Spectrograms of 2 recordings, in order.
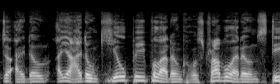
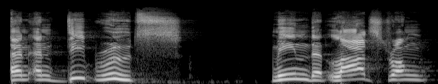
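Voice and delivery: preaching; 4 semitones higher than usual. Acted. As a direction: preach it with growing conviction. Preaching with rising force.

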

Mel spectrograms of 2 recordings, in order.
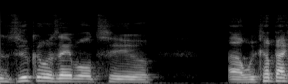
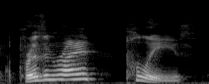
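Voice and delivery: mock incredulous; 8 semitones higher than usual. Chit Sang scoffing at the riot question, high then dismissive. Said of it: "And then Chit Sang".

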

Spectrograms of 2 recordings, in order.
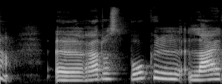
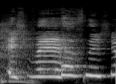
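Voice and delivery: weinerliches Kind; 12 semitones higher than usual. Retold or imitated. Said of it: "Und meine Mama so".

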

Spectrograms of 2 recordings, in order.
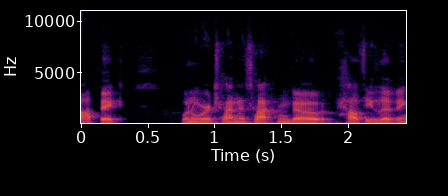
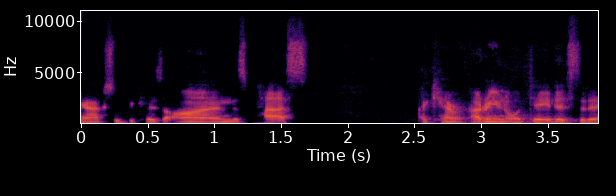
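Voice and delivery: normal talking voice

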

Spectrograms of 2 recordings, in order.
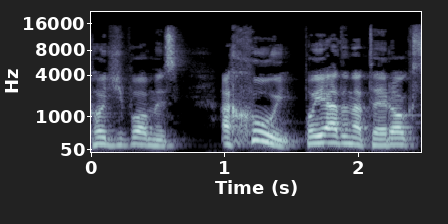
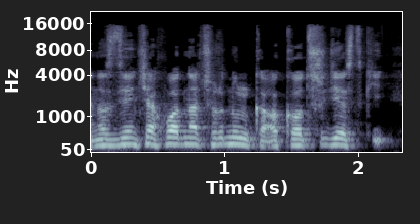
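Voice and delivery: usual speaking voice

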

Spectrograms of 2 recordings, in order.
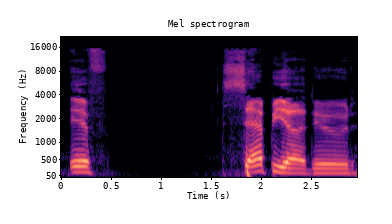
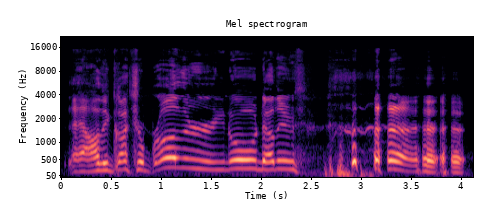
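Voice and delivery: much higher hammed-up thug voice; mock gangster story; 8 semitones higher, slower than usual. Gang member explaining to brother, high mock thug voice. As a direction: tell it like a cartoon gangster caught out.

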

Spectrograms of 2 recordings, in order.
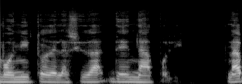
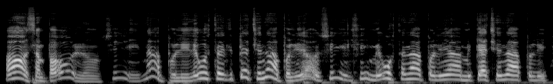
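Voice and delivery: much higher excited local voice; imitating the young Neapolitans; 10 semitones higher than usual. Young Napoli fans answer the lost tourist, high and eager. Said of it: "young locals answering".

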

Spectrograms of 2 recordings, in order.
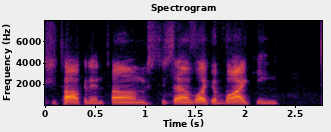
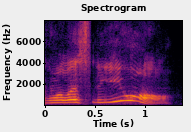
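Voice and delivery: high, teasing put-on voice; mocking comeback; 12 semitones higher than usual. Host retorts to guests who tease his accent, high mock voice. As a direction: toss it back in a silly high mock voice. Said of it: "I'm like".

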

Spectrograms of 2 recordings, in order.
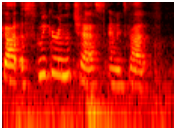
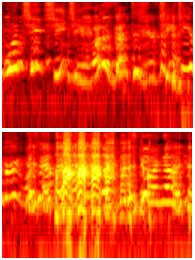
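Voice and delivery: confused husband; 6 semitones higher, 14 dB louder than usual. Retold or imitated. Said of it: "He's like".

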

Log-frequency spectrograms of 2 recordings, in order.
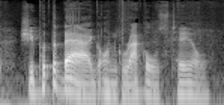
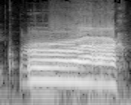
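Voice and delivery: long, loud, high beast howl; groaned quack; 10 semitones higher, 11 dB louder than usual. A narrator's reading. Beast groaning at the sleeping bird. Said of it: "groaned Grackle".

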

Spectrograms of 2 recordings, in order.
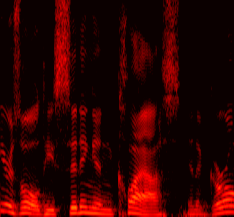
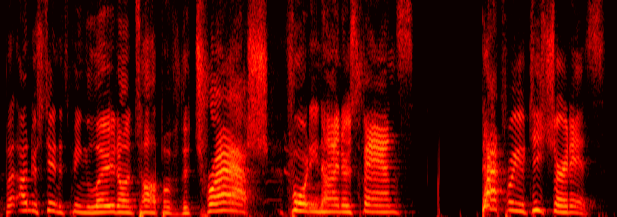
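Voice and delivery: building to a loud, slower taunt; defiant proclamation; 4 semitones higher, 6 dB louder than usual. Acted. Telling rival fans about the trashed T-shirt, loud defiance. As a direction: announce it to the whole crowd.

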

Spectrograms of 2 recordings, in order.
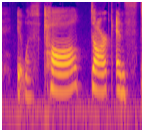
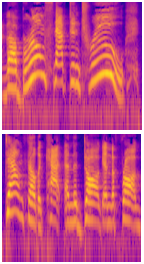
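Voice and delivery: ordinary delivery

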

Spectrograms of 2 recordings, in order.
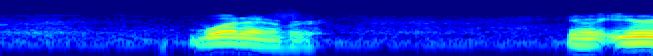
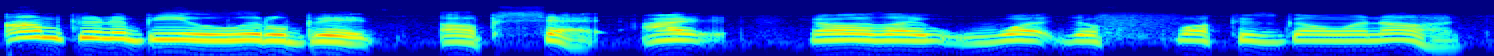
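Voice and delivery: higher-pitched, indignant retelling; affronted, at a raised pitch; upset disbelief; 6 semitones higher than usual. Retold or imitated. Patient reacting to freaked-out dentists, upset disbelief.

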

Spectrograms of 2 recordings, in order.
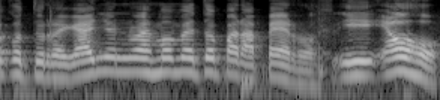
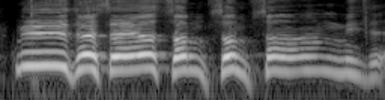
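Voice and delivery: mock slow start; 2 semitones higher, much slower than usual. Mocking the host's slow start.

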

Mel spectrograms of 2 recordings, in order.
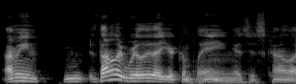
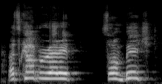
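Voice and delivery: much higher and louder hammed-up shout; mock angry yell; 9 dB louder than usual. Pretend owner yelling at a napper, hammed-up shout. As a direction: bellow it like a cartoon villain.

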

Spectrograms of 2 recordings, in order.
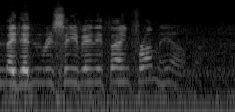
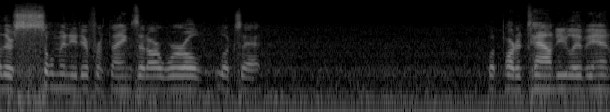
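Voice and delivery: normal talking voice

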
